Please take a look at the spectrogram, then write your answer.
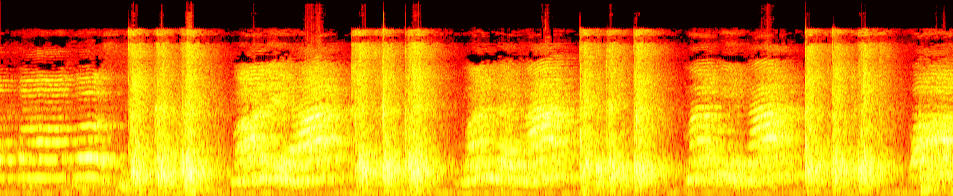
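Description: A school class doing a rhythmic focus clap, bursts of sharp unison hand claps and table thumps alternating with children chanting words in time, loud and close.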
